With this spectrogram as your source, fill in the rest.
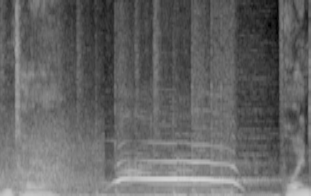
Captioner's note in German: Jubel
